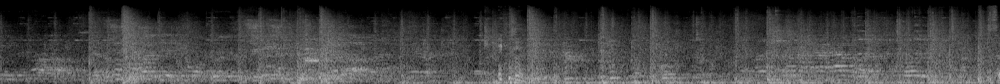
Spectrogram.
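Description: Boxing gloves punching a hanging heavy bag: irregular thuds and slaps of combinations, with voices in the background.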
